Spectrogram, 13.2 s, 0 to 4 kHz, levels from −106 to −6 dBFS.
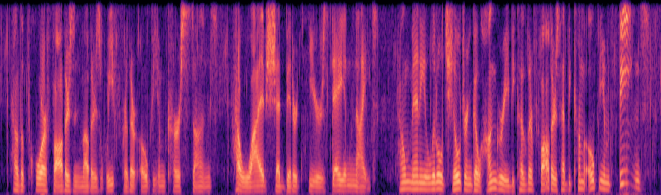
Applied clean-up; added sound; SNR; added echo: neural separator model SepFormer WHAM!.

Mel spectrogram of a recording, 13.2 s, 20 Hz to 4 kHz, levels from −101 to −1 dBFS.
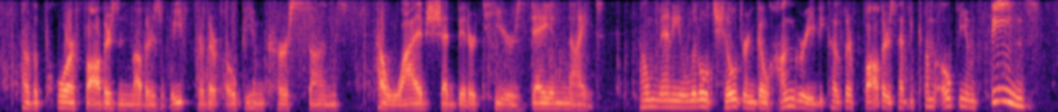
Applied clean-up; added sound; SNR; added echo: neural mask model RNNoise.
